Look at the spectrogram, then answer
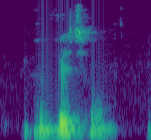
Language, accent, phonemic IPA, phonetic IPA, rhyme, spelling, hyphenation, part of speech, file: English, Southern England, /ˈvɪtəl/, [ˈvɪtɫ̩], -ɪtəl, victual, vic‧tual, noun / verb, LL-Q1860 (eng)-victual.wav
- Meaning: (noun) 1. Food fit for human (or occasionally animal) consumption 2. Food supplies; provisions 3. Edible plants 4. Grain of any kind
